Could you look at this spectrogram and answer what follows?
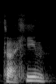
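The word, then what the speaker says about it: Tajín: your experience is it is that how most people pronounce that word it's tahim yeah yeah they don't add an e at the end yeah no I've never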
